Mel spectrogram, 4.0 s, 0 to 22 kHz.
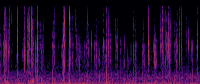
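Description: A plastic pearl sticker sheet in a clear plastic bag is bent and crinkled in both hands while long nails scratch its surface. It makes quiet, steady crinkling with many dense, bright, short crackles and scratches, including one sharper snap near 1.4 seconds.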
